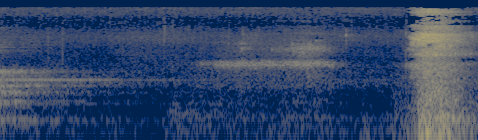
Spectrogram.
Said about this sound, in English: Bless you.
